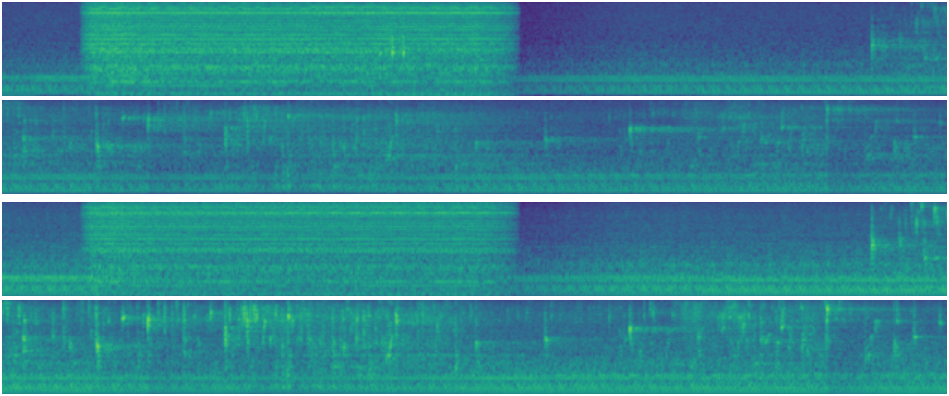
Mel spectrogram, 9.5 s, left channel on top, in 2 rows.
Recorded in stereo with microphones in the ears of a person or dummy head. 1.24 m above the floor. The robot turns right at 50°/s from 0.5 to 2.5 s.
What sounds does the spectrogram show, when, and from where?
4.3 s dripping: 45° right (ahead or behind), 1.7 m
